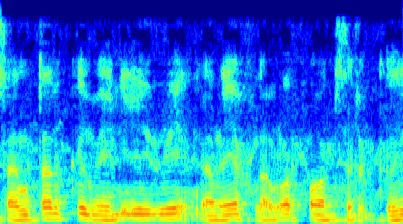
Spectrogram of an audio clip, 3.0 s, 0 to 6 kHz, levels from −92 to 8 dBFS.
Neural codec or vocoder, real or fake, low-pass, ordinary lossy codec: codec, 16 kHz, 8 kbps, FunCodec, trained on LibriTTS, 25 frames a second; fake; 5.4 kHz; none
